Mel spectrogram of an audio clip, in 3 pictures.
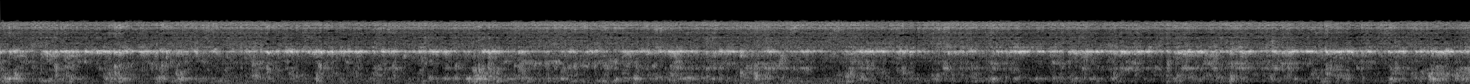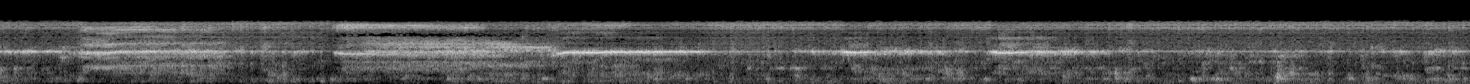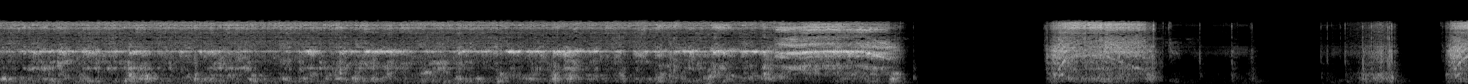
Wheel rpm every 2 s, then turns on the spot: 230, 230, 230, 230, 230, 230, 230, 230, 230, 210, 230, 230, 230, 230, 230, 230, 230, 230, 220, 40, 40, 10.
38-42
